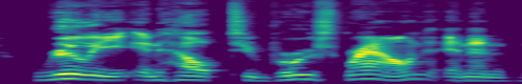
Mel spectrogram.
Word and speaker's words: Braun: it Braun from yeah it's not Brawn it's brown yeah it's really confused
